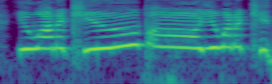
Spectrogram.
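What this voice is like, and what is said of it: High-pitched baby-talk voice. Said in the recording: “in a high voice ... I'm doing this voice ... back to a normal voice”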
